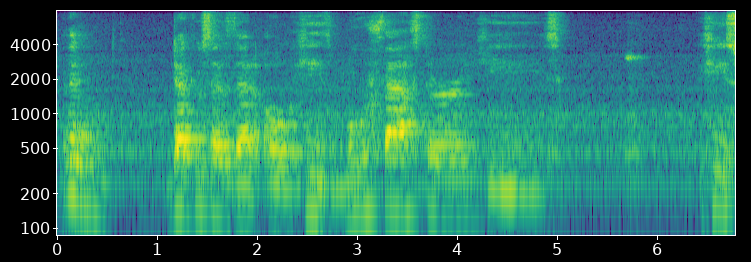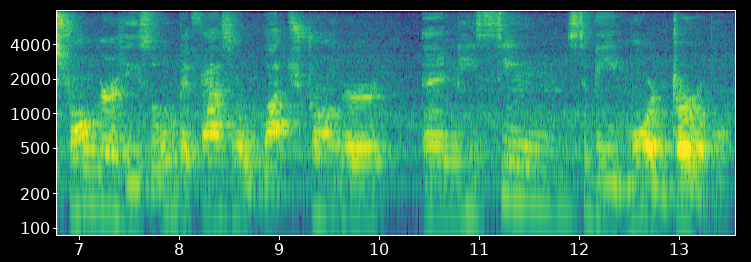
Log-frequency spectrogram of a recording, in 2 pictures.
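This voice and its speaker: A man with a scratchy, raspy voice and a stuffy nose from a cold, rambling through a story and often correcting himself. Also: mid-range voice, takes it slowly. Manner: rambling, with frequent self-corrections. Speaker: fan-fiction storyteller. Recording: roomy, distant mic, noisy background.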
